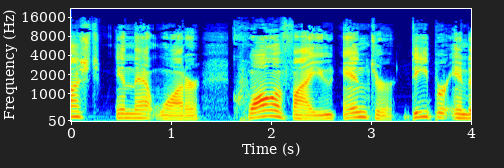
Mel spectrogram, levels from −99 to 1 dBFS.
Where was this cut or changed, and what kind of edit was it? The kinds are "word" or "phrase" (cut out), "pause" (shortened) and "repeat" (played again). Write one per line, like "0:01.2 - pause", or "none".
0:01.6 - word
0:02.6 - word

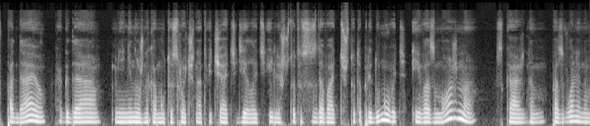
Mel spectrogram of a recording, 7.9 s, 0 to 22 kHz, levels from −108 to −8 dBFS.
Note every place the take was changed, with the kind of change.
0:03.2 - word

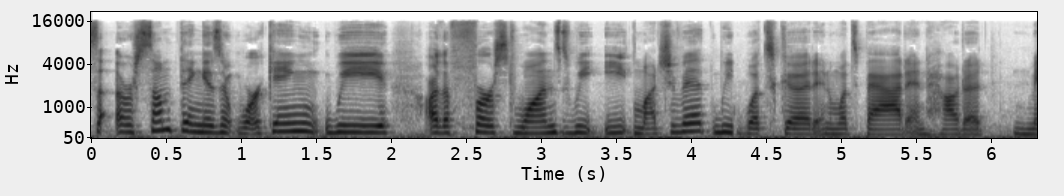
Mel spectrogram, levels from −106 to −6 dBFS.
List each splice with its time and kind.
0:03.1 - word
0:03.6 - word
0:04.3 - word

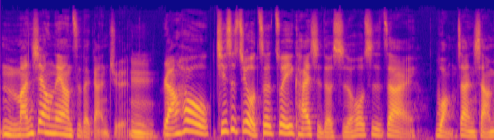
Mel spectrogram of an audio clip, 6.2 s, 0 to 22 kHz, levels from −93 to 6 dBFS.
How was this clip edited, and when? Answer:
none

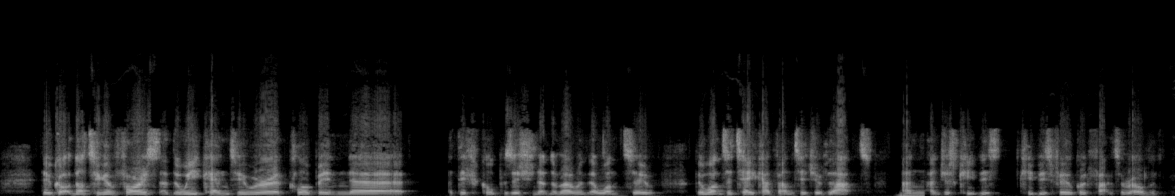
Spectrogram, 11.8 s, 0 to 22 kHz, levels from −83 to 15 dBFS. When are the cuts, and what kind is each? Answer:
0:01.6 - word
0:09.2 - word

